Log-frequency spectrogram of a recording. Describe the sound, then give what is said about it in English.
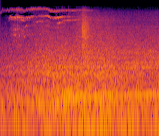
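A bus pulls up with air brakes: a steady engine rumble runs throughout, and a short burst of brake hiss cuts in about halfway before the engine drone settles. “A bus pulls up, with Slimer at the wheel.”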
